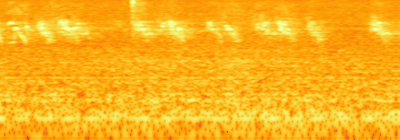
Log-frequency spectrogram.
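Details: High, squeaky twittering of swallows at Wicken Fen, short chirps in loose clusters throughout, set against constant low-pitched environmental noise.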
